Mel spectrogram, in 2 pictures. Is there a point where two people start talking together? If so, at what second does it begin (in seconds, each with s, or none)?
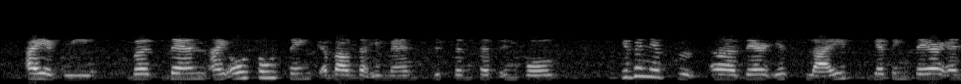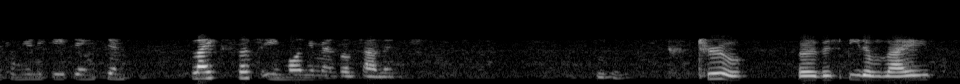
none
